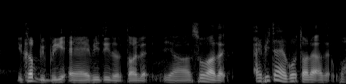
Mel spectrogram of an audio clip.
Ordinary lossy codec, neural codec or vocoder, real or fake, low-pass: none; vocoder, 44.1 kHz, 128 mel bands every 256 samples, BigVGAN v2; fake; 7.2 kHz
